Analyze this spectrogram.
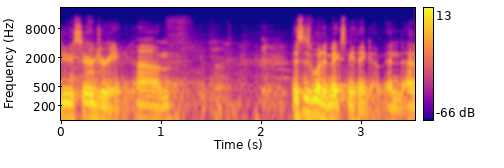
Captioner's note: laughter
